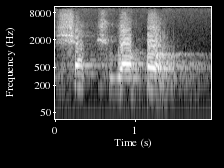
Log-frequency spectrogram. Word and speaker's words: Shatraho: But they mispronounced it. They said, Indra, Shatro, instead of Shatraho. So it changed the meaning. Instead of the enemy of Indra, it now means he who Indra is the enemy of. In other words, he who Indra can kill. One syllable mispronounced.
